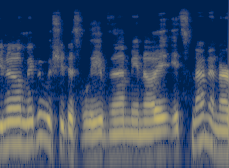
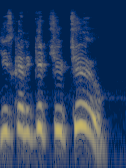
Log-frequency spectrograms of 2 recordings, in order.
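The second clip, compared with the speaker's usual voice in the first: acted very high, panicky little boy voice; 13 semitones higher than usual. Retelling what a little boy said about the Scribble Man, imitating him freaking out. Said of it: "so the little boy is like freaking out".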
